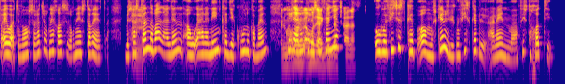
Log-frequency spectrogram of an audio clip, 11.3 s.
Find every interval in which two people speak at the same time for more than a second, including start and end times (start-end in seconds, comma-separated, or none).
5.6-6.9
